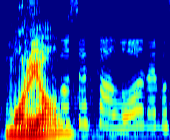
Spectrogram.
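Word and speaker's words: Montréal: I guess moral actually when people from Montreal pronounce Montreal, they don't actually say the T half the time and say moral.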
